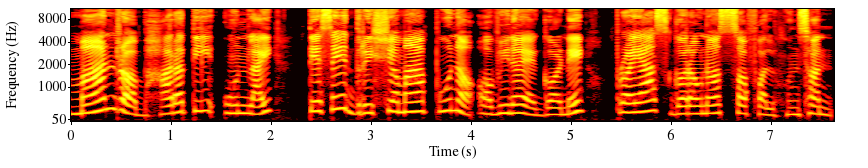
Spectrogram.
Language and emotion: Nepali, neutral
